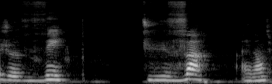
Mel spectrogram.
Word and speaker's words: vas: I say tu vas et il, elle va. Mais là, tu, it ends with S. Don't forget this. Tu vas. I don't pronounce the S, but it's here.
